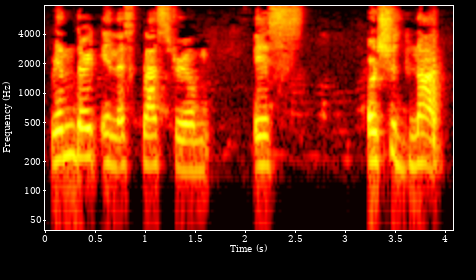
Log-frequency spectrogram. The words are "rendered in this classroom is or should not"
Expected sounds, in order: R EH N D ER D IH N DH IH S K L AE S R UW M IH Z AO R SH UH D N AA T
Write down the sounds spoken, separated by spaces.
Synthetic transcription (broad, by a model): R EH N D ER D IH N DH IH S K L AE S R UW M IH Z AO R SH UH D N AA T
